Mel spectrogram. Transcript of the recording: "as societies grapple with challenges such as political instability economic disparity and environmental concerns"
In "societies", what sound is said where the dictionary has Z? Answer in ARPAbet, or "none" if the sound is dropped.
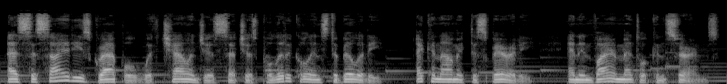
Z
